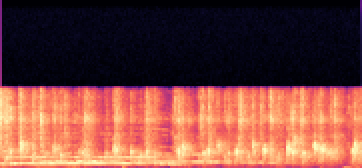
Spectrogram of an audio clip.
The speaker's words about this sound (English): Put your hands together for Mike Whitaker. Yay!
